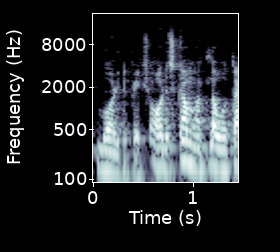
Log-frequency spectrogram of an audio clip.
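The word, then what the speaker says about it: volte-face: इसे एग्जैक्टली अगर मैं बात करूँ प्रोनाउंसिएशन के फॉर्म में तो वो होता है बॉल्टी फेस बोलते हैं इसे। क्या बोलते हैं? बॉल्टी फेस।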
